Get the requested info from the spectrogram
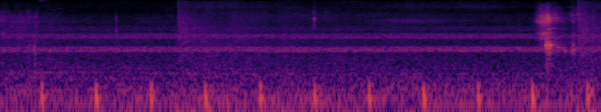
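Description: Low heartbeat-like thuds about twice a second over a steady droning hum: a tension pulse in a horror film's soundtrack.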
